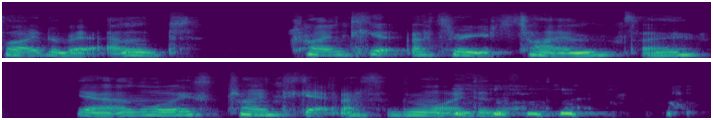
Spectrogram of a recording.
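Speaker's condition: Cerebral palsy; affects arm and leg movement

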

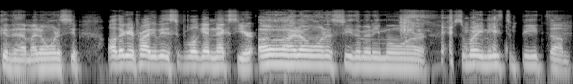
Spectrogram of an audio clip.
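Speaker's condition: No condition

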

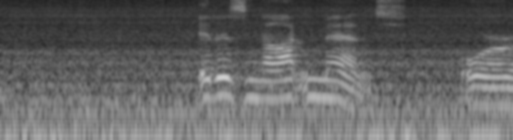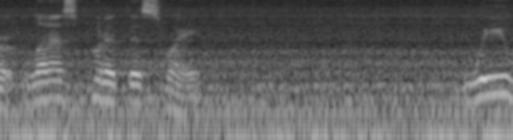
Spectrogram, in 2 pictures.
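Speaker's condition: No condition

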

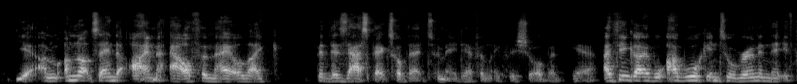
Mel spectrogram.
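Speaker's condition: Laryngeal cancer; HPV-related, in voice box, onset age 27-28, earlier neck fusion surgery with tubes past larynx; croaky voice, speaks at low tone, hard to project voice

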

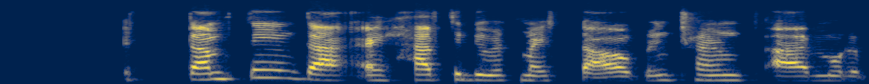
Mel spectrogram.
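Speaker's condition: Deafness; has a disability

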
